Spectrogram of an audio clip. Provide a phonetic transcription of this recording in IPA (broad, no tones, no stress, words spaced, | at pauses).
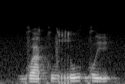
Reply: ɡʷaku ruɡʷi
